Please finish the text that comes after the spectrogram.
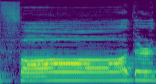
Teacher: it's a kind of a throaty broad sound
